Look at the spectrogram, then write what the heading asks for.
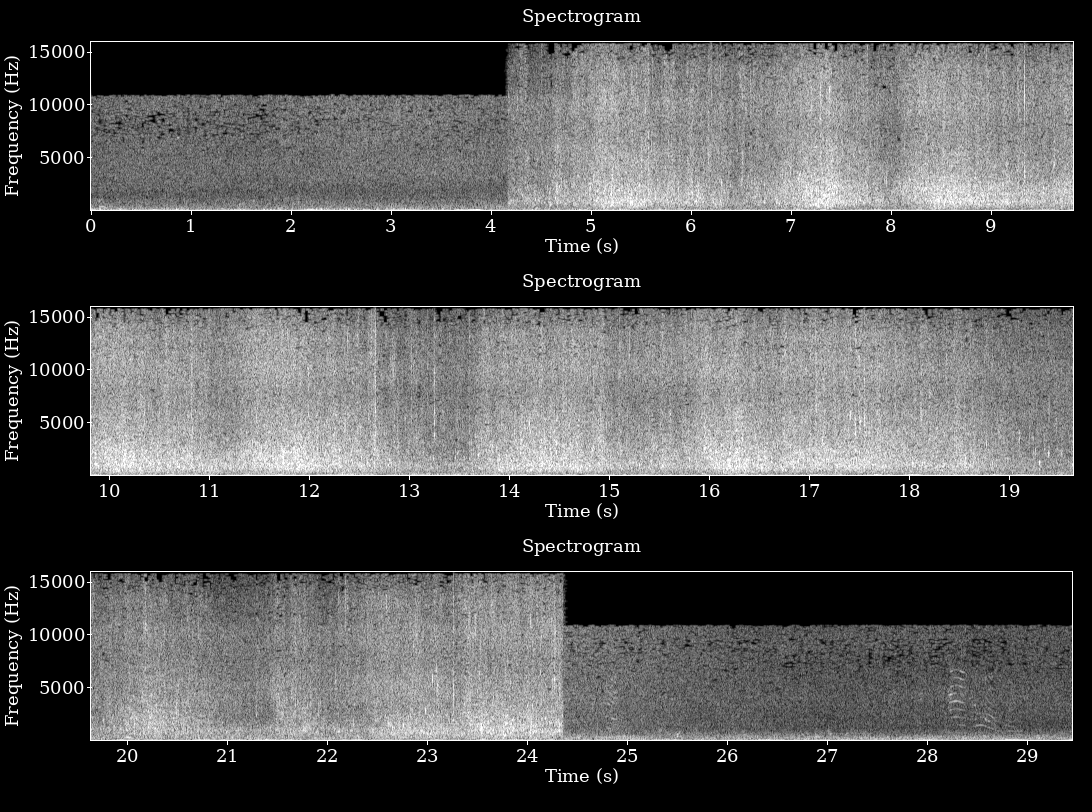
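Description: Wind buffeting the microphone and the rush of water along a passenger ferry's wake on the open deck. A louder rushing stretch begins suddenly a few seconds in, swells and eases about every two seconds, and cuts off about five seconds before the end, leaving a steadier low rumble of wind and water.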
